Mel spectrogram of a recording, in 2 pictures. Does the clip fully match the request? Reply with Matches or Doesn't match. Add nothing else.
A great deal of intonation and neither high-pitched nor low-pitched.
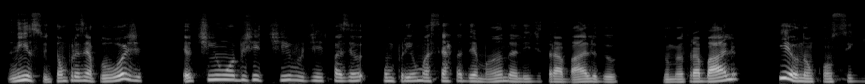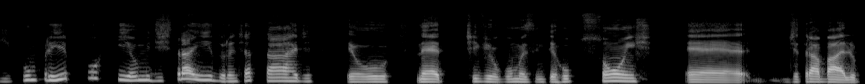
Matches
